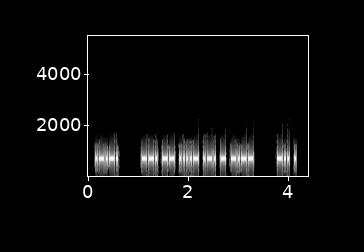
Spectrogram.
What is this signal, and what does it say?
Morse code, heard as a keyed tone, about 36 wpm, 700 Hz. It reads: <AR> GM4RTY DE
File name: UK MASTER QSOs TRAINING / 35WPM / UK MASTER QSOs 0026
